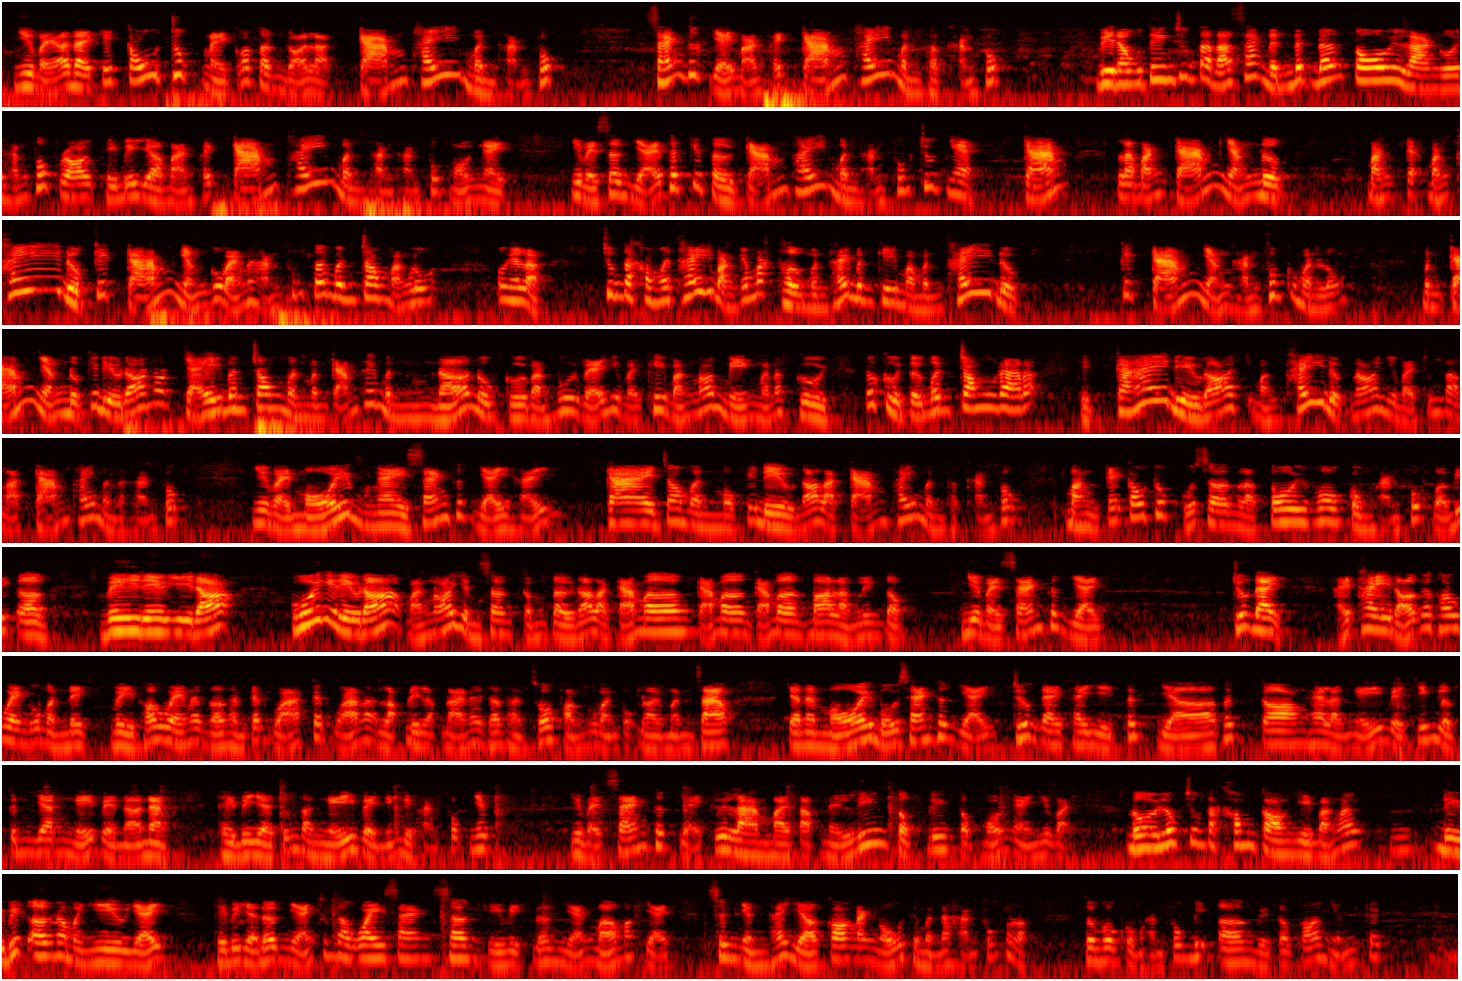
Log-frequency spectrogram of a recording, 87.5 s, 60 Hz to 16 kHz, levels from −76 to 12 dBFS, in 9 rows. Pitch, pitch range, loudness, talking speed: 180 Hz, 150-235 Hz, -25 LUFS, 275 wpm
